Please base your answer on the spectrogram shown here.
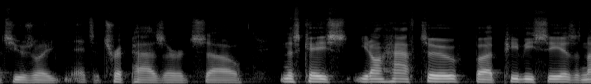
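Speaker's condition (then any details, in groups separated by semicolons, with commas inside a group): No condition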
